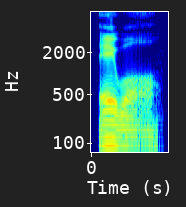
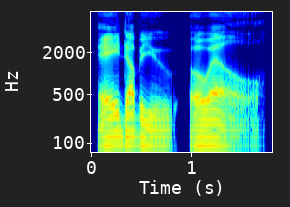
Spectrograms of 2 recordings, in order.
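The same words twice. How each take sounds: First: The letters are spoken together as one word. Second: Each letter is spoken separately, one by one. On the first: This is how it was said from the Second World War on. "the initials of the acronym become a word" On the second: This is how it was said in the First World War. "they pronounced the initials AWOL"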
